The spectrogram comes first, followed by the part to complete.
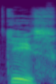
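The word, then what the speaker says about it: Chalcis: this certain cities including the city of uh Calkius I think is how you say that one Kis decided to offer him a cult Plutarch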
